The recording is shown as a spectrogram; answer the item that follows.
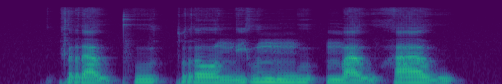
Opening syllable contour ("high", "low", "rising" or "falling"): low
